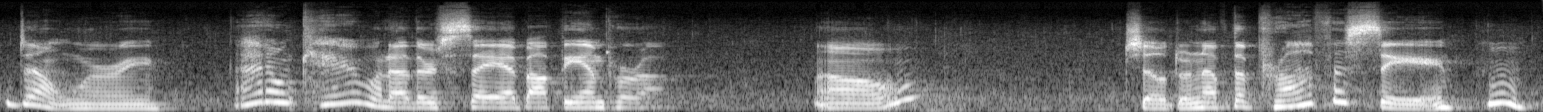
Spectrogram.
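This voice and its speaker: A woman's voice: fairly low pitch, big pitch swings, normal speed, fairly bright tone, a little hiss or hum. An actress playing a teasing, unruffled woman with sly charm in a video game, with a playful drawl. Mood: amused welcome.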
